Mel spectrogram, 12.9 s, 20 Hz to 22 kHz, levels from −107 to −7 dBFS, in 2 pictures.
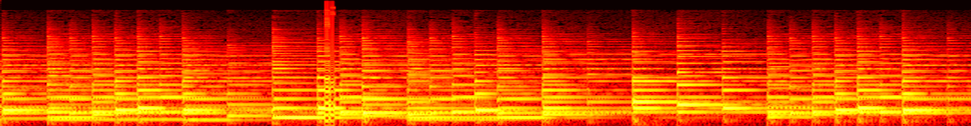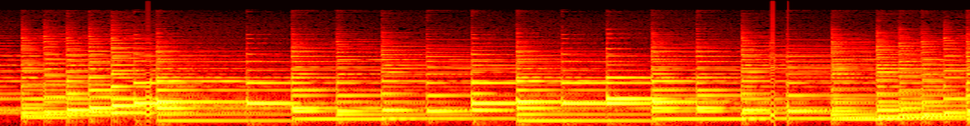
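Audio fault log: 2.16–2.23 s, 7.44–7.48 s and 11.60–11.73 s: corrupt frame decoded. The decoder played damaged compressed frames, and misread gains and codes put energy at the wrong frequencies. Each event is a short chirp or burst of noise lasting 30 to 120 ms, which points to a few frames each. The first two peak at about -10 dBFS and the last at about -20 dBFS. On a spectrogram each shows as a blocky vertical patch of stray energy, and on the waveform as an abrupt spike.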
